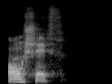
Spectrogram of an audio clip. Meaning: in chief, general
- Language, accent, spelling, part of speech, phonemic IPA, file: French, France, en chef, adjective, /ɑ̃ ʃɛf/, LL-Q150 (fra)-en chef.wav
